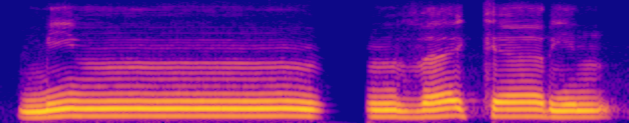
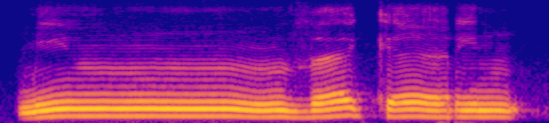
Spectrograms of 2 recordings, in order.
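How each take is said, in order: Both takes have the same delivery.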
